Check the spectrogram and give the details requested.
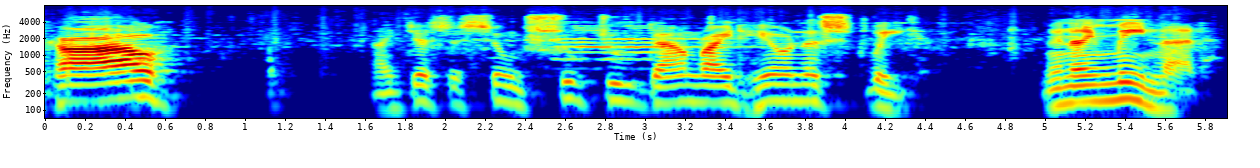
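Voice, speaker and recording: A man's voice: medium pitch, measured pace, slight background noise, close to an everyday voice. A man playing a cold, threatening blackmailing ex-convict who gives orders in an old radio crime drama. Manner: threatening, commanding. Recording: muffled vintage radio recording, music behind.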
